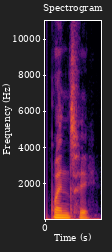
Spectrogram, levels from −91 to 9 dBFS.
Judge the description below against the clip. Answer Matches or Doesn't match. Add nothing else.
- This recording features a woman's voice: Doesn't match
